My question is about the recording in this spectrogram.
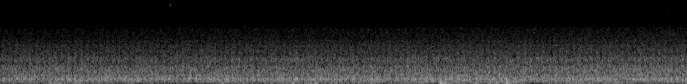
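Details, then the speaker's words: Vintage Dayton 4C721 60-inch industrial ceiling fan (cast-iron motor, aluminium blades) switched up to high speed: steady, even rush of air with no ticking, rubbing or growl. Fan and bearings sound healthy; normal high-speed running. "okay and let's just take it all the way up to high oh that was off"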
